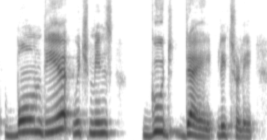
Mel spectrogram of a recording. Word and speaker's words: bom dia: you wouldn't mind when filamina is teaching some pronunciation here go ahead and repeat after filina yeah Bor dear very good well done everybody uh then if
